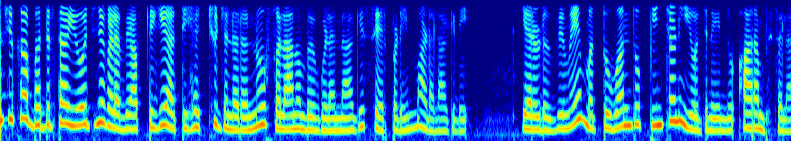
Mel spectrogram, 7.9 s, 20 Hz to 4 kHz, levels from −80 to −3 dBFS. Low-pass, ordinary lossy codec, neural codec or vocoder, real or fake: 3.6 kHz; none; autoencoder, 48 kHz, 128 numbers a frame, DAC-VAE, trained on Japanese speech; fake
